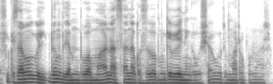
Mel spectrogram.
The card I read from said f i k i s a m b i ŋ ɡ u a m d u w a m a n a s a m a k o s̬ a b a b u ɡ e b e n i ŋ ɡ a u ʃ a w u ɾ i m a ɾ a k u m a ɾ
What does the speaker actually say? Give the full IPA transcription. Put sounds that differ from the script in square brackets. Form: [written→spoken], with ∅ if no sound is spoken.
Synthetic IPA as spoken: f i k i s a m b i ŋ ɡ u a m d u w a m a n a s a [m→n] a k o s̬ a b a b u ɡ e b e n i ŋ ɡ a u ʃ a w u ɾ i m a ɾ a k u m a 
